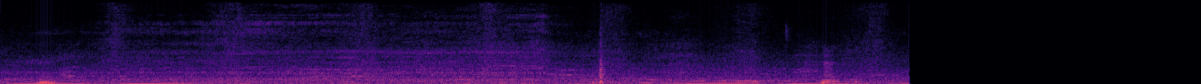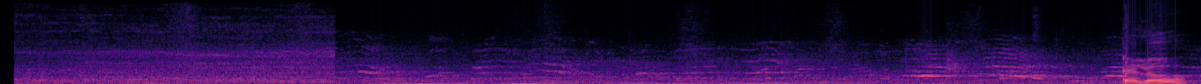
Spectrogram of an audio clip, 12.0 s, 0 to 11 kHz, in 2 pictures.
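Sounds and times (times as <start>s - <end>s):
distant children calling out: 6.1s - 12.0s.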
